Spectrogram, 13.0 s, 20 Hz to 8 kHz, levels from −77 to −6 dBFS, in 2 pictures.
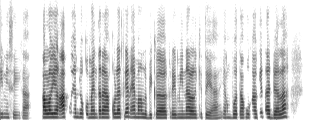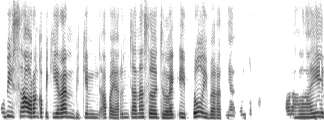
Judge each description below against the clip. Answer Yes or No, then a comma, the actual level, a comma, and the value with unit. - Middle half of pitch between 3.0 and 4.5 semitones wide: No, narrow, 2.5 semitones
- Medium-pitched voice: No, high, 230 Hz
